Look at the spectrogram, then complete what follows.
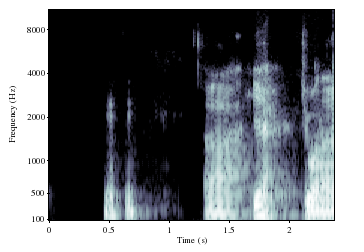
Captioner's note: giggles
